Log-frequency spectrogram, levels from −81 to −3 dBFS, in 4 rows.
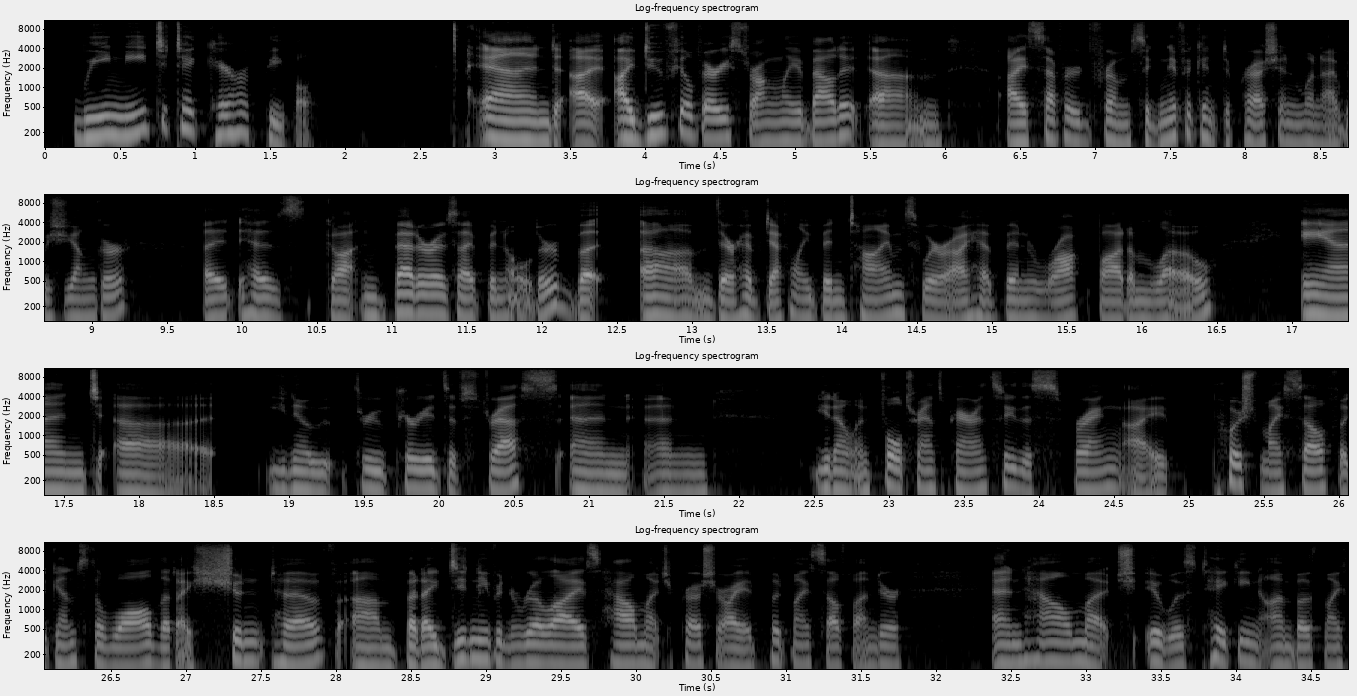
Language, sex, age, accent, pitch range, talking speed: English, female, 40-59, American, 130-150 Hz, 170 wpm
